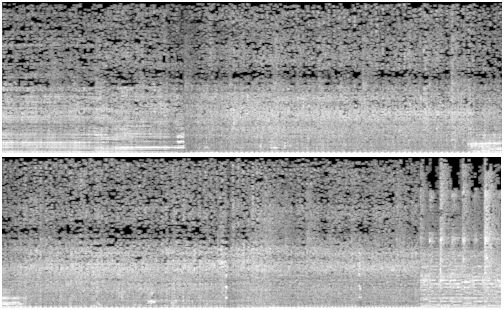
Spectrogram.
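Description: Portable fire pump's Vanguard petrol engine running steadily under load, with a steady whining tone over it for the first few seconds and again briefly about seven seconds in, as the pump primes in auto mode; the engine note shifts about eleven seconds in.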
